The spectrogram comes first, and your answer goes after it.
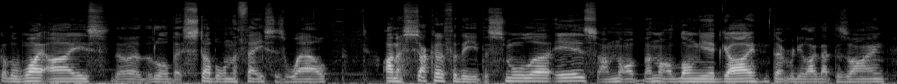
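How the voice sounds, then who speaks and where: Noticeable background noise surrounds a man talking at a fairly quick pace. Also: medium pitch for a man. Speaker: toy reviewer. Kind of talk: product review. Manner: animated.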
